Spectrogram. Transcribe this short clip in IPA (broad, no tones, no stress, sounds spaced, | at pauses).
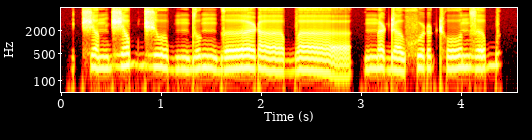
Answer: t͡ʃ ʌ n d͡ʒ ʌ b d͡ʒ ʊː b n d ʊ ŋ ɡ əː ɽ ɐː b ɐː | n ʌ ɖ ɐ xʷ ə ɽ ʊ ʈʰ o n z ə b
